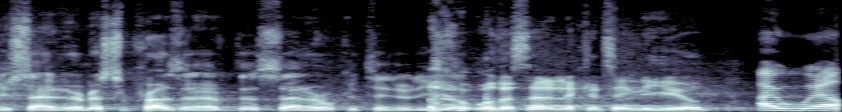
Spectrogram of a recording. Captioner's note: laughter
